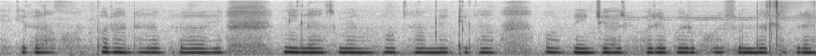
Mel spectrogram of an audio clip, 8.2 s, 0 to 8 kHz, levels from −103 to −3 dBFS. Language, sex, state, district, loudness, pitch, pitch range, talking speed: Hindi, female, Bihar, Muzaffarpur, -30 LUFS, 215 Hz, 210-220 Hz, 145 wpm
